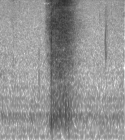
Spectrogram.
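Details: Female sneezing: one brief, soft, hissing burst of air over faint room noise, a single stifled sneeze.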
